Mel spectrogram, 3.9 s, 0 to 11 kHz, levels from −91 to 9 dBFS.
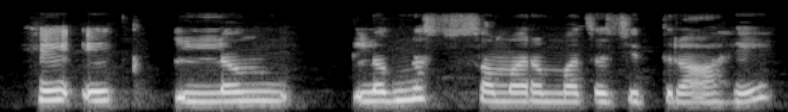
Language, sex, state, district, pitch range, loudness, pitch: Marathi, female, Maharashtra, Dhule, 220-245 Hz, -15 LUFS, 230 Hz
